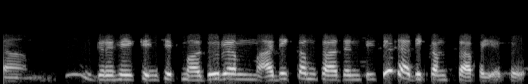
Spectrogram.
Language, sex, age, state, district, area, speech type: Sanskrit, female, 45-60, Karnataka, Dharwad, urban, conversation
